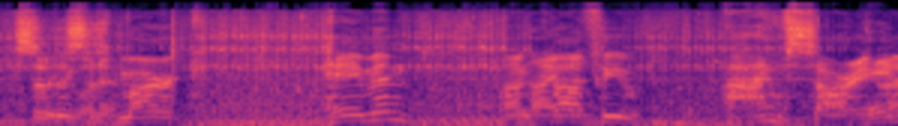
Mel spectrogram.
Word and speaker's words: Heymann: there it's all good I always say it wrong and I in my mind I'm like say it right say it right say it right it's spelled h e y m a an N hey man yeah so it makes sense that's that's how but in German the Y is an I sound so I these days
